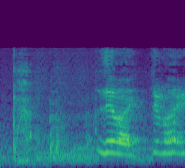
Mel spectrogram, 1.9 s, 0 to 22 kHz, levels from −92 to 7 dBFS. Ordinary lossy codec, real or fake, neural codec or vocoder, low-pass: none; fake; codec, 16 kHz, 16 kbps, FunCodec, trained on Chinese and English, 50 frames a second; none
